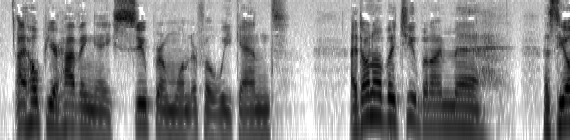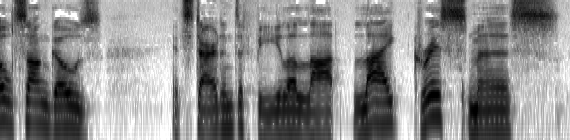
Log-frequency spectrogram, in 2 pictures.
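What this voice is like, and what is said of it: Irish accent. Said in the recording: “This Irishman ... you come for the accent”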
